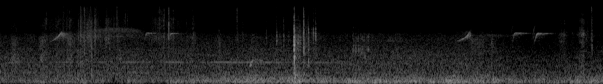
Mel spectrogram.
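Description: A songbird singing the same short phrase twice, a quick rising note followed by two short level notes, over low steady outdoor background noise. A single sharp knock about halfway through is the loudest sound.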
